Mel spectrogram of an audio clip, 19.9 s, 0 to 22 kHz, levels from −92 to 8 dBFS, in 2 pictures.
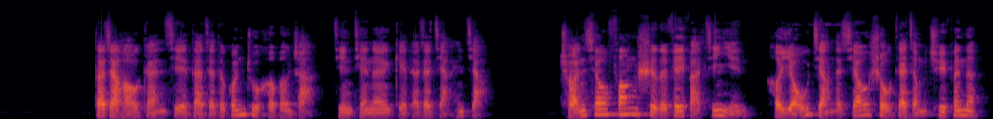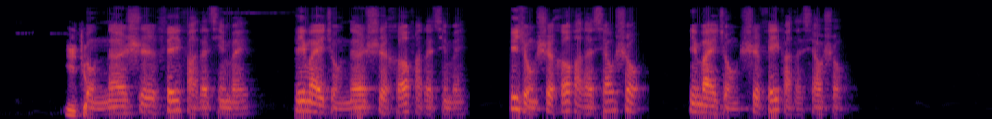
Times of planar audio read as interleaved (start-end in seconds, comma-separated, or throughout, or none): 10.79-19.85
